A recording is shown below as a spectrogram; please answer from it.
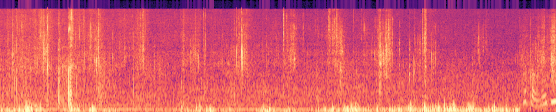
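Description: Footsteps of sneakers crunching on wet gravel and rock, in a series of short, irregular steps over a low rumble.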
